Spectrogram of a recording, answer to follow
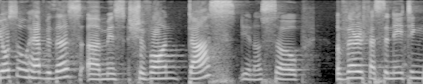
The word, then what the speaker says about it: Siobhan: Siobhan Das, so a very fascinating name. I've been I've been coached by Siobhan that you can pronounce her name it rhymes with Yvonne, right?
